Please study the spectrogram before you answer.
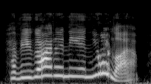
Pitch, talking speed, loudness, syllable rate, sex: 345 Hz, 280 wpm, -15 LUFS, 6.6 syllables/s, female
